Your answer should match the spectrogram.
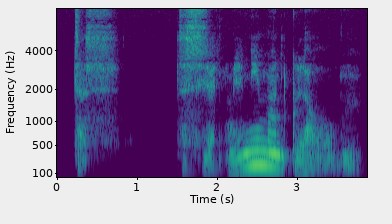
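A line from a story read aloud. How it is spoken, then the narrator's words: Puzzled murmur. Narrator (German): murmelte verwundert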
